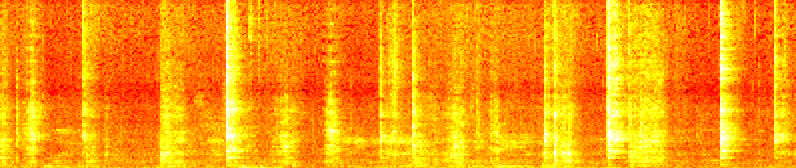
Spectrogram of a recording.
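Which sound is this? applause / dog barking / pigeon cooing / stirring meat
stirring meat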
